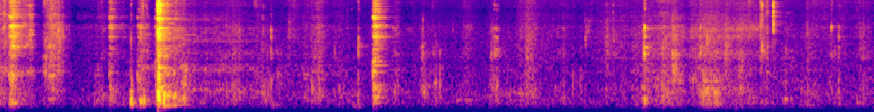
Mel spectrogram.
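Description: A fork clinking against a plate while eating: one sharp clink about a second in, a lighter one near three seconds, and small scattered ticks in between.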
